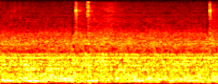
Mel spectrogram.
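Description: Near silence: faint room hiss, with a quick pair of faint clicks about three-quarters of a second in.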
